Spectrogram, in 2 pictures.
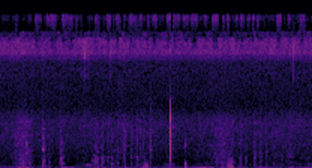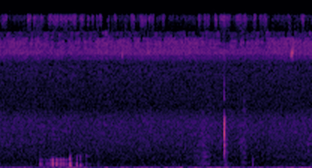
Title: Weird stomach growls hungry girl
